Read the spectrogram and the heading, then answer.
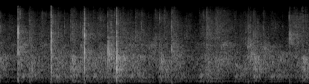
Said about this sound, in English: And Jesus, we just applaud you today for that. Can we do that today? Just applaud Jesus for that today.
